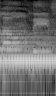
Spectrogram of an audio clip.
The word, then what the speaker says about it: lonely: Lonely, âm O nha.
